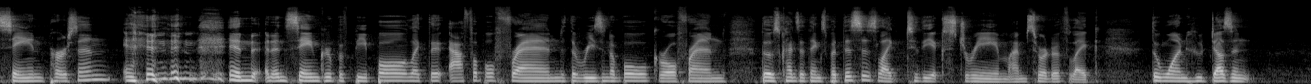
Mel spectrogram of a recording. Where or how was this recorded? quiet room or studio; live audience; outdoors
live audience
